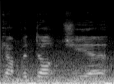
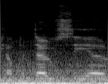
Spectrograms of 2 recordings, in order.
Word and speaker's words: Cappadocia: airport, because we're heading to a place called Cappadocia, or Cappadocia as some people I think pronounce it.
